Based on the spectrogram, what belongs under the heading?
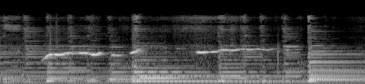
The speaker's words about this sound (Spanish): Se la sabe, no crean que está chiflando porque no se la sabe.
